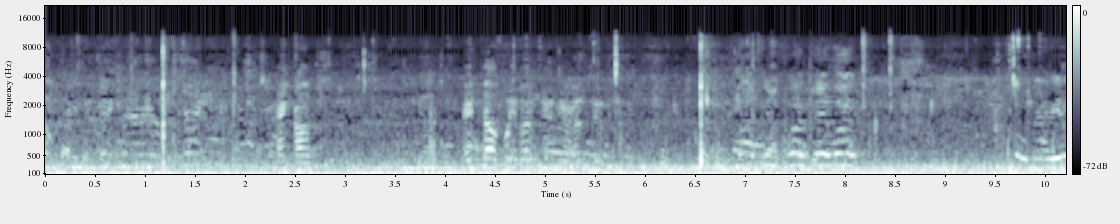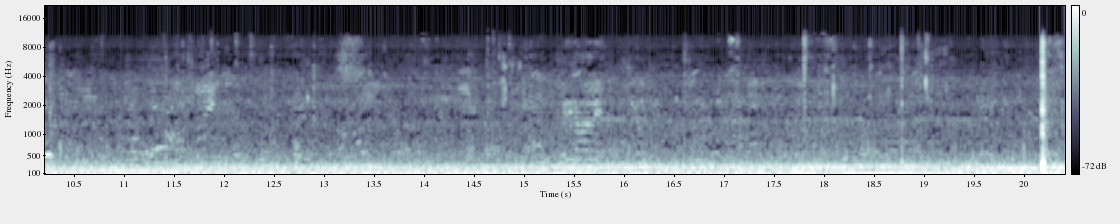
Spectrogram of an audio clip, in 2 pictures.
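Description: Ballfield ambience: faint, distant voices of players and spectators over a steady low hum, with a few light clicks.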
